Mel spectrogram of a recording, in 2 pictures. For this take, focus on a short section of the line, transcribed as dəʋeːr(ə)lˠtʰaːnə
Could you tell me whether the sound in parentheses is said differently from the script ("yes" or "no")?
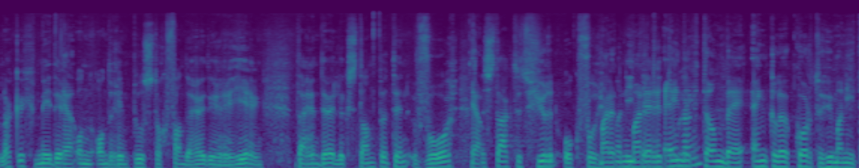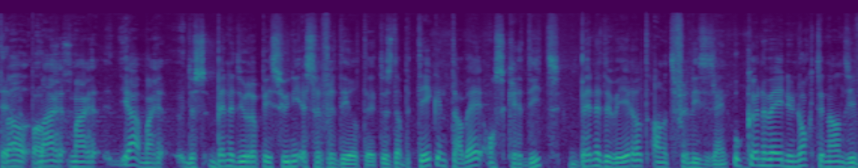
no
